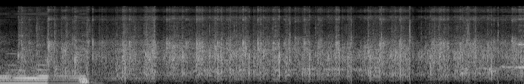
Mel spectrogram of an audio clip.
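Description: A band's last held chord stops in the first second, and the audience breaks into steady applause.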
